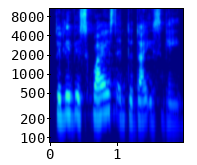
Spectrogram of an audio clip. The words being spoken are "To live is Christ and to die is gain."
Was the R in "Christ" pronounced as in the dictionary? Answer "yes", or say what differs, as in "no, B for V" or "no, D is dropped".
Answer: no, W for R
